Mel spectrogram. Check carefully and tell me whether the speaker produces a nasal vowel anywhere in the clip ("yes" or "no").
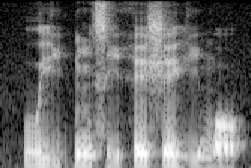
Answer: yes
